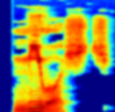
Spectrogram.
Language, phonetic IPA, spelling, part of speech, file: Polish, [ˈmʲiwɔɕt͡ɕ], miłość, noun, Pl-miłość.ogg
